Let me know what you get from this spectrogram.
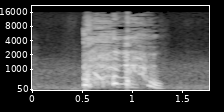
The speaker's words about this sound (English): Coughing again.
